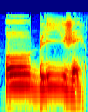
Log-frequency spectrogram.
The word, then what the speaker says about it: obliger: Okay, remember when you get G and after that the vowel E, then you pronounce it J. Okay, and then here, well, R at the end, as usual, you pronounce it E, G. Obligé, obligé.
